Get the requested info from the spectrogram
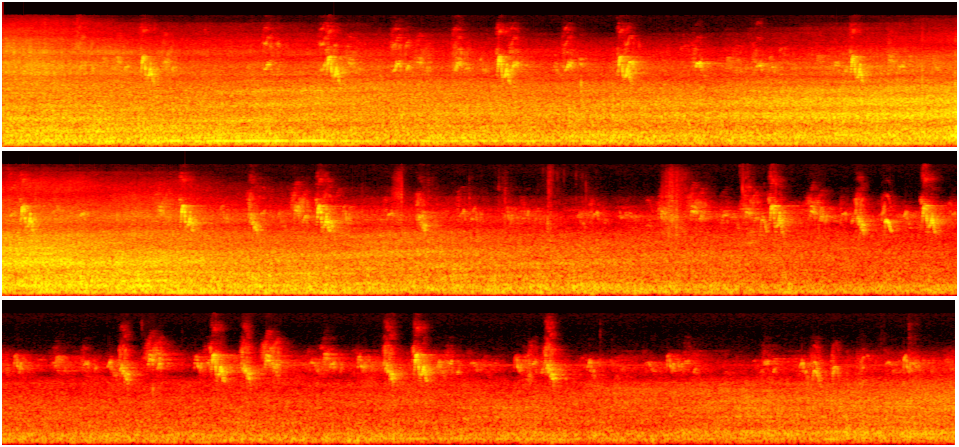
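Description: Small songbirds chirping, many short high calls repeated throughout and busier in the second half, over the sound of a car passing in the first half.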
